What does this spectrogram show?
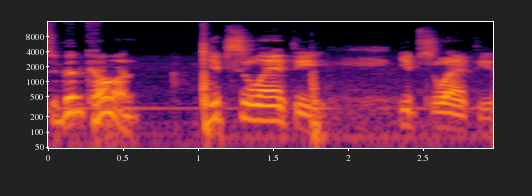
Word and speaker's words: Ypsilanti: Ypsilanti is how that's pronounced.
